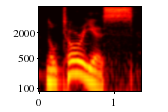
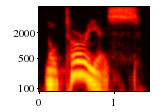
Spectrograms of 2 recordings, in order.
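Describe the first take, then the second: Both takes have the same delivery.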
